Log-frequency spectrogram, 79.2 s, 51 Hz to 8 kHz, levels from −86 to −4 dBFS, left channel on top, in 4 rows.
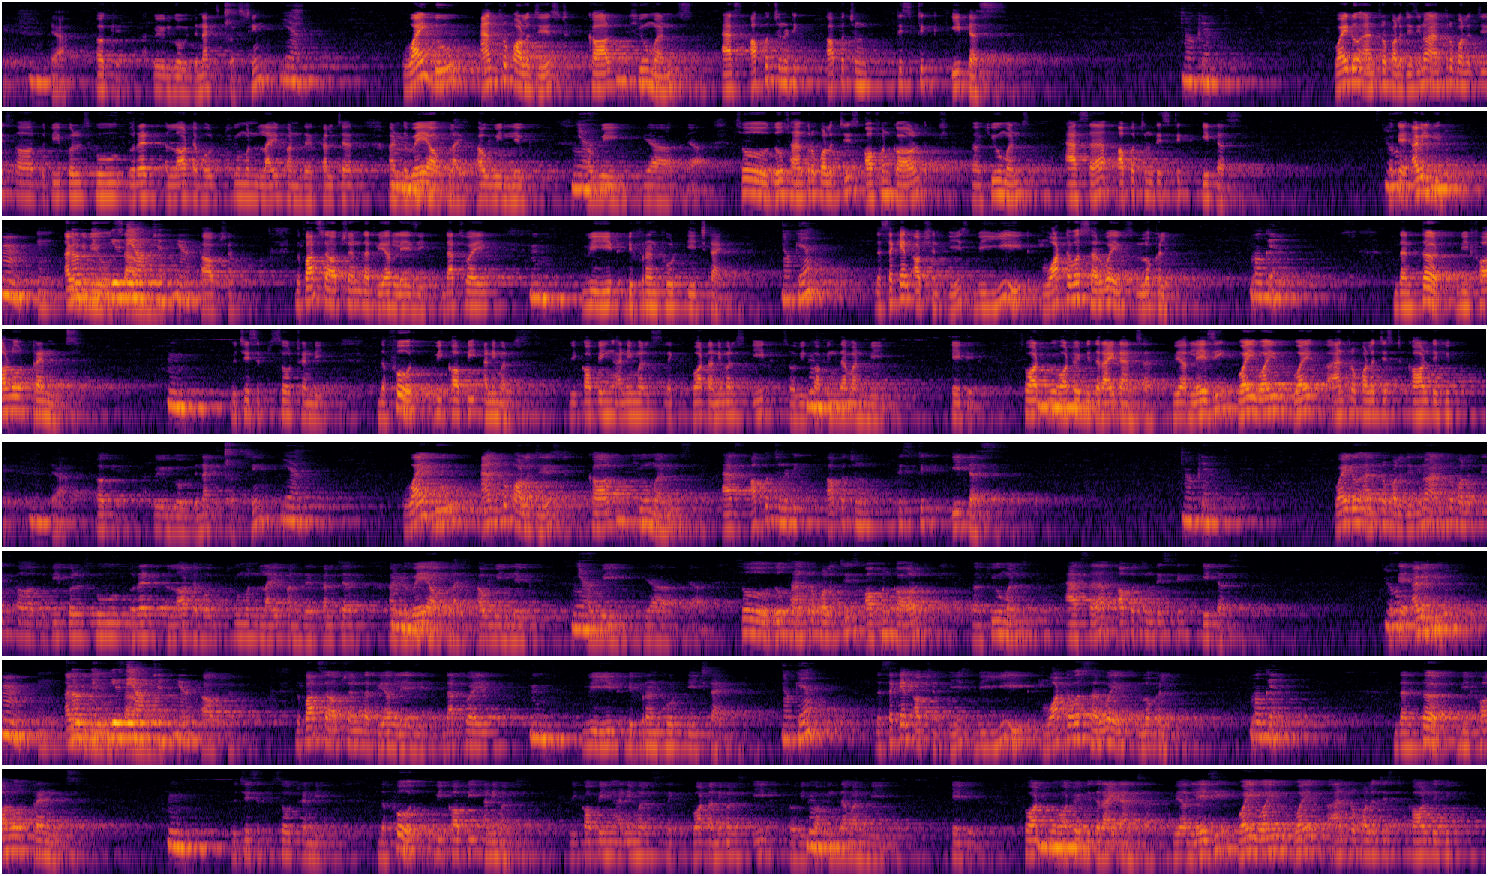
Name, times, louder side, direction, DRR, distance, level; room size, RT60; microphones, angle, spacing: voice 1, 1.3-1.6 2.0-2.8 3.0-3.5 3.9-4.0 5.3-6.1 6.4-7.4 7.8-9.0 9.6-10.6 11.0-11.5 11.9-12.3 12.7-13.2 17.8-24.5 25.0-26.8 27.6-28.1 28.3-29.2 29.7-32.1 32.7-33.4 34.0-35.3 35.8-36.1 38.4-39.0 40.1-41.7 42.3-42.7 43.5-46.1 47.3-49.3 51.2-55.2 58.2-60.4 62.5-62.9 63.1-63.7 64.4-66.2 67.0-68.3 68.6-69.6 69.9-71.2 72.1-72.4 73.0-74.7 75.0-78.7, left 4 dB, 60° left, 8 dB, 0.4 m, -33 dB
voice 2, 3.7-4.0 8.2-8.5 15.7-16.2 25.0-25.4 27.4-27.8 38.2-38.5 38.8-39.1 39.6-39.9 40.5-42.2 46.6-47.0 50.0-50.5 56.2-56.7 61.6-62.0 70.1-70.5 73.2-73.8, equal, 10° left, 5 dB, 0.5 m, -31 dB
8.1 x 5.2 x 7.0 m, 2.8 s
head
